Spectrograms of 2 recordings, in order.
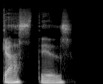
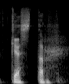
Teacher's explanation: So for example, gastis is an element in a lot of names in proor that becomes guest in old Norse. So the I mutates the A and drops out and the Z turns into an R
